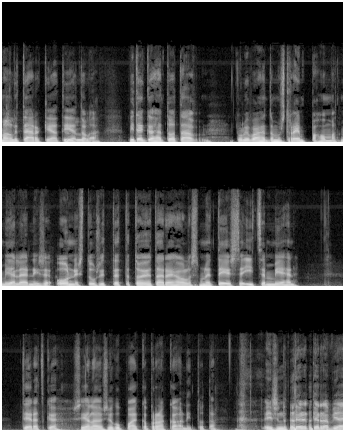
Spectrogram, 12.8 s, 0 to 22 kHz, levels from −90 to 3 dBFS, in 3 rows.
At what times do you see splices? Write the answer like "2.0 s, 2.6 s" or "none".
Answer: 4.9 s, 11.3 s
